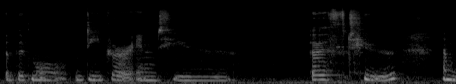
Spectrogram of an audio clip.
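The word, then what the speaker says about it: Erthe: bit more deeper into earth - I'm gonna call it because it's called Earth it's spelt er th e like it would be in the old days these new continents new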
